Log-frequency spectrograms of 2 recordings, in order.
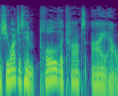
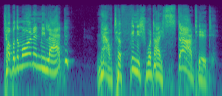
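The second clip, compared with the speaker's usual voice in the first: high, theatrical villain leprechaun; menacing leprechaun; 11 semitones higher, 3 dB louder than usual. Acted. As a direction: greet your victim as a pitched-up wicked leprechaun.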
